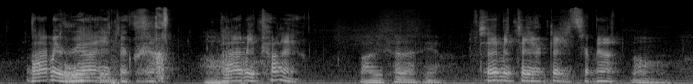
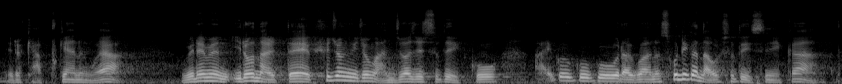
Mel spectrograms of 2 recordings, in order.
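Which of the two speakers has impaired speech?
The first: ALS (Lou Gehrig's disease); whole-body paralysis, leg onset; 7 years since onset, bedbound, 24-hour care, intermittent respirator; breathing difficulty, eats in portions with respirator, short breath.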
